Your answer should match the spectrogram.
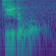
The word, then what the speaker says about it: Diderot: for Jeff Peachey's lecture, Reconstructing, I think it's Diderot. Did I pronounce that? Okay, Diderot.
